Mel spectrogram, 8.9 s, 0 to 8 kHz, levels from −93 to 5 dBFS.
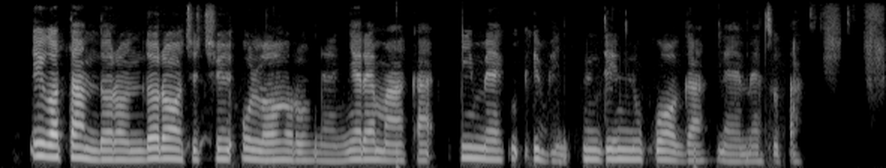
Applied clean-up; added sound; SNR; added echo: neural mask model Resemble Enhance denoiser.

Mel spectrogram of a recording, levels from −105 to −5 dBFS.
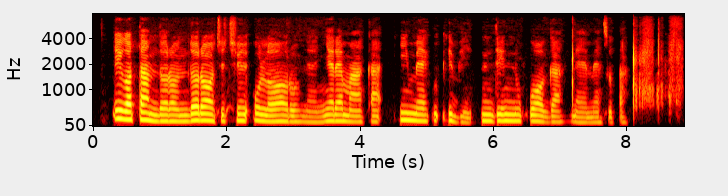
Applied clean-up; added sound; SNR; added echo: none; none; none; none.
